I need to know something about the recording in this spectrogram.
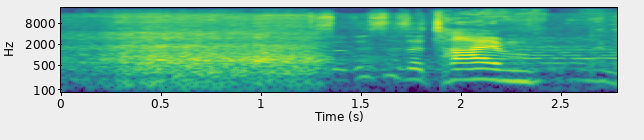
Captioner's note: laughter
